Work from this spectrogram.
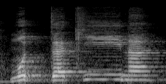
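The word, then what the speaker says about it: المتقين: Muttaqina, kina, kima, Quran kani is wrong. Muttaqina, muttaqina. It's still living behind the uvula. It's still holding its integrity as a heavy letter, and it's just being pronounced not so heavy.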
